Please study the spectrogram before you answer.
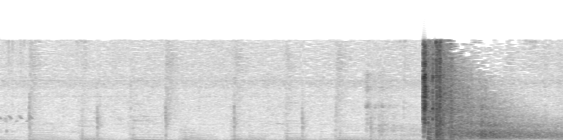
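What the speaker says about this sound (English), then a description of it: "So we'll pull up and see if we can't take a shot through the trees here." A muzzleloader rifle fires a single loud shot in the hunting game theHunter Call of the Wild, a sharp booming blast with a lingering decay, heard after a stretch of rhythmic background music.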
